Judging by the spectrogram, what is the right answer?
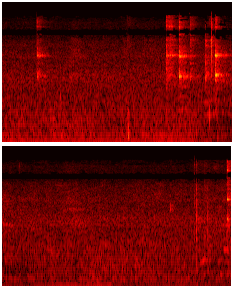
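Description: A few light, sharp clinks and taps of a metal spoon against kitchen containers while ricotta is spooned out of its tub.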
